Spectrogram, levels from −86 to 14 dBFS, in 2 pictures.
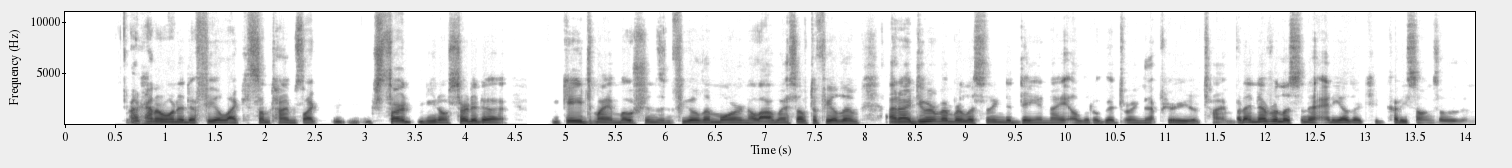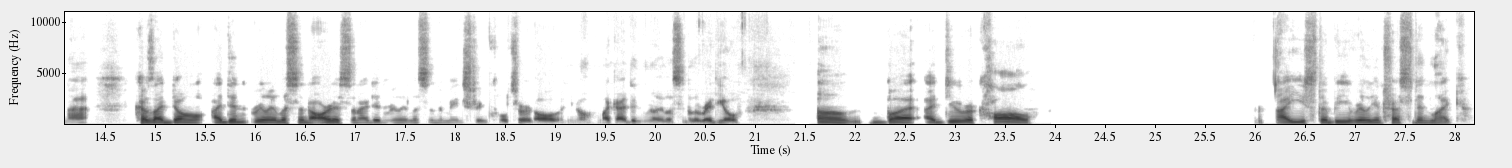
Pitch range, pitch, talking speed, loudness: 105-140 Hz, 115 Hz, 210 wpm, -17 LUFS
